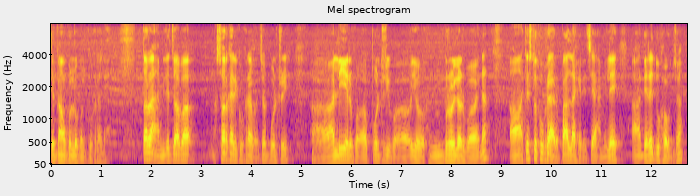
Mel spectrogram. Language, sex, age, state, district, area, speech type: Nepali, male, 45-60, West Bengal, Kalimpong, rural, spontaneous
